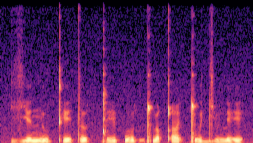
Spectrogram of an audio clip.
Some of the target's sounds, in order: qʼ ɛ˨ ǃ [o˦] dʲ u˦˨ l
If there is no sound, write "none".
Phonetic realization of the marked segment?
u˦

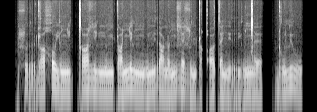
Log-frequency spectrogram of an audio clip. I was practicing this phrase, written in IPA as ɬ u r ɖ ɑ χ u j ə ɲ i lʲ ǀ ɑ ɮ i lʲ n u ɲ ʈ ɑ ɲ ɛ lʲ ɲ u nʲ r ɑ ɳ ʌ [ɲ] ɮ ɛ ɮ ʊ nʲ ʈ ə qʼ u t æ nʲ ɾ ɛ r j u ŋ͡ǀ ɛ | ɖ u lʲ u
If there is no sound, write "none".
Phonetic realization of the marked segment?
ɲ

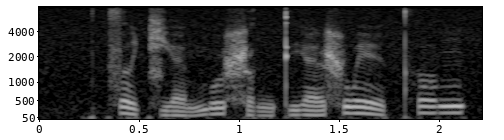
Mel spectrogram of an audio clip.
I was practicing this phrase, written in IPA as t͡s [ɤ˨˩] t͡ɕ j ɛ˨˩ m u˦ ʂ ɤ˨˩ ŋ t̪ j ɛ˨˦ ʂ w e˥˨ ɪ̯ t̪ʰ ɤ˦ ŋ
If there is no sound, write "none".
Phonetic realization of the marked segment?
ɤ˥˨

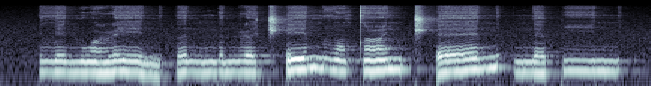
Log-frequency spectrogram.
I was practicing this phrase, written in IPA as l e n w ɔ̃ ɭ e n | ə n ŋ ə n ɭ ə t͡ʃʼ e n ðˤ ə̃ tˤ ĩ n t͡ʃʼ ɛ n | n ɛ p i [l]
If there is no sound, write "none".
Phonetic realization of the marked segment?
n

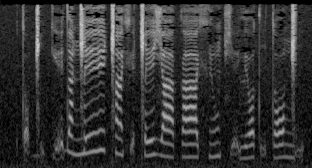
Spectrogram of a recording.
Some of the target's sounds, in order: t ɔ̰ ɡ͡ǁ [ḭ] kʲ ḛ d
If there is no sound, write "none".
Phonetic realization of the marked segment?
ḭ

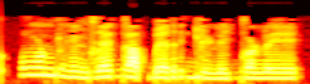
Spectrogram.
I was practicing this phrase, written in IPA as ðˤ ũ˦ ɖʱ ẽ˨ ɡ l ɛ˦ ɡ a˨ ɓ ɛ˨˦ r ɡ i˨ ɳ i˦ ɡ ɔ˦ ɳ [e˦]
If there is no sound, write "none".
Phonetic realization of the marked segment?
e˦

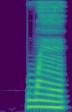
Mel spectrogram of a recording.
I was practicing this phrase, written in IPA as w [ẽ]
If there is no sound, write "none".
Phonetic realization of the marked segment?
ẽ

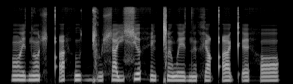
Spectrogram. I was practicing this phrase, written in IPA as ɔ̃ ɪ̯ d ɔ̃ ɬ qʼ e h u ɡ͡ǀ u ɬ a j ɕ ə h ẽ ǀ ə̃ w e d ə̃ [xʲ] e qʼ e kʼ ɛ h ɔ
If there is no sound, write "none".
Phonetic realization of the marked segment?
x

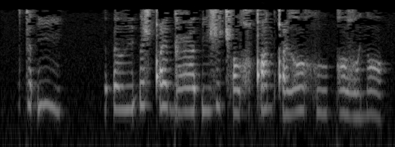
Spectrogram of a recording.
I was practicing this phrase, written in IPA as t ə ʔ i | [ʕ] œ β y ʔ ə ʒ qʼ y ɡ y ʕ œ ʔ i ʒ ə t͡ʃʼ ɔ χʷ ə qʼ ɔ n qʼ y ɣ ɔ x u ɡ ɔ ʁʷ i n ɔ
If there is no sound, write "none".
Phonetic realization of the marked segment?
ʔ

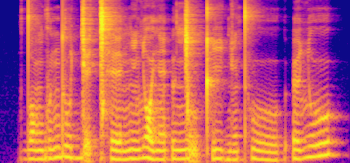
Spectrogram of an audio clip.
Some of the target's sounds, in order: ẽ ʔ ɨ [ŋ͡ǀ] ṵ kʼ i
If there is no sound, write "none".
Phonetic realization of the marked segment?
ŋ͡ǀ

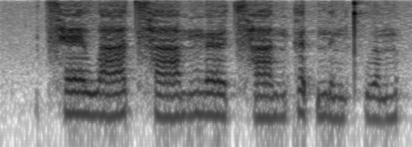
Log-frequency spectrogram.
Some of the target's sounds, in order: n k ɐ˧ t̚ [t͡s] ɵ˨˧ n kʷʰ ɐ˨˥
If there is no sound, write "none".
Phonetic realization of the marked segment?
n̪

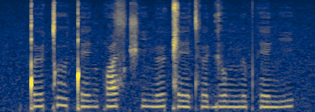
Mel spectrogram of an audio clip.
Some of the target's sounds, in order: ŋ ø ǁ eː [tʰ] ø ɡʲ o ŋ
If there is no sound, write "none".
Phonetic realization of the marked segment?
tʰ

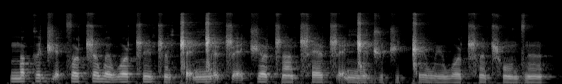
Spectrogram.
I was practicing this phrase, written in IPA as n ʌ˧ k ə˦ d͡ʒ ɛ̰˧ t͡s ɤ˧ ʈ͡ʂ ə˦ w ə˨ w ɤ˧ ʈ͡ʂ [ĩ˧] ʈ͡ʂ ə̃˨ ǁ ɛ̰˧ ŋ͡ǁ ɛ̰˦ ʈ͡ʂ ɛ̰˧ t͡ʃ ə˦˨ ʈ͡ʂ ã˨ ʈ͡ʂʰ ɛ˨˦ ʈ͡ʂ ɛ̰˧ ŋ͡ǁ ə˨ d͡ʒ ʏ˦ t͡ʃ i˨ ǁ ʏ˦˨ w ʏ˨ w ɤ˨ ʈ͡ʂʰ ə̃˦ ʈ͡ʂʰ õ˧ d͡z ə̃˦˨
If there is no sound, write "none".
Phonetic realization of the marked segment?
ĩ˧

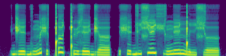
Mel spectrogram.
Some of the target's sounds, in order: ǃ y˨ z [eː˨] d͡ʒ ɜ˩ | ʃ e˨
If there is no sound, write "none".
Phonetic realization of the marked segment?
eː˨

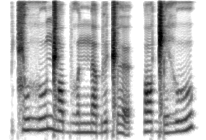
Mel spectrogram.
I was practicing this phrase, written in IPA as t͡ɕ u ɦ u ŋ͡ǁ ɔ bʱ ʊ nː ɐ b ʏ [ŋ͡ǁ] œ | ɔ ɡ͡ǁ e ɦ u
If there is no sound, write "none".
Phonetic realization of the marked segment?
ɡ͡ǁ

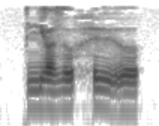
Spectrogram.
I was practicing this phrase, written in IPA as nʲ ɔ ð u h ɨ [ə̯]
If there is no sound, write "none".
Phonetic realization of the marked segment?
ʊ̯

